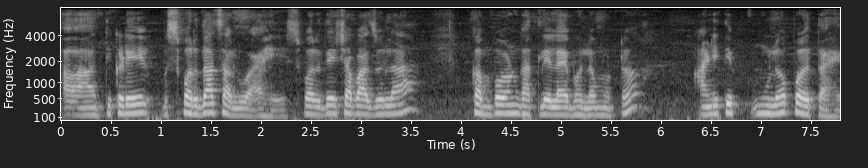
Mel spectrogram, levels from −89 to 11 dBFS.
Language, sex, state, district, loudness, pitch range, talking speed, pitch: Marathi, female, Maharashtra, Mumbai Suburban, -16 LUFS, 150-180 Hz, 130 wpm, 165 Hz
